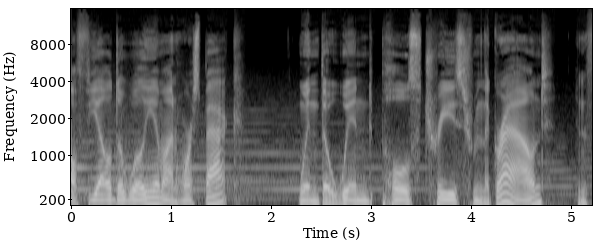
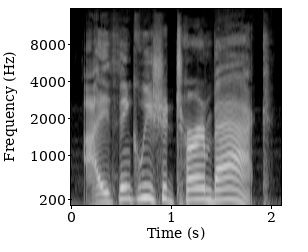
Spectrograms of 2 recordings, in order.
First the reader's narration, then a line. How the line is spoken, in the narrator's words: William screamed over the howls of the wind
